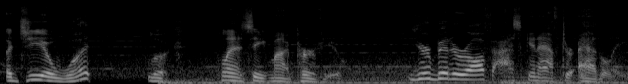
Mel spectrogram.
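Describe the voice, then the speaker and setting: Curt, folksy frontier guard. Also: female voice, sits low, lively intonation, measured pace, a little mellow. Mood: suspicious, curt. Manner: curt, folksy drawl, suspicious. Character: wary, gruff frontier camp guard. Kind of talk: video game character dialogue. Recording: music behind the voice.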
